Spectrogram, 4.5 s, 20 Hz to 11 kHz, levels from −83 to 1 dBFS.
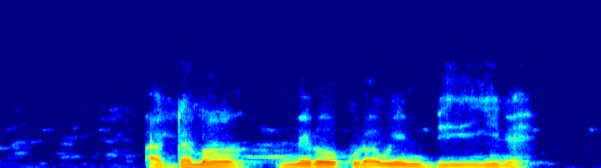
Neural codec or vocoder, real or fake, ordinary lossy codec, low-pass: codec, 16 kHz, 4 kbps, FreqCodec, larger model; fake; Opus, 16 kbps; 7.2 kHz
